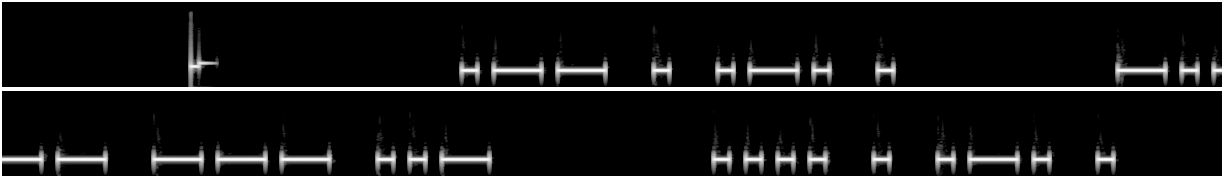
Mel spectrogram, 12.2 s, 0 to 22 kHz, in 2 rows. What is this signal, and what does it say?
Morse code, heard as a keyed tone, about 15 wpm, 700 Hz. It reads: WERE YOU HERE
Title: 2x Word-Spacing - Sentences from Top 200 Words - 15wpm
